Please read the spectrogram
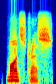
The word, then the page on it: monstrous: American English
